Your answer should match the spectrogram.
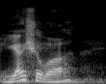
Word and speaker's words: Yeshua: That word, that name of Jesus in Greek, was the Hebrew word or name Joshua, or as they would pronounce it, Yeshua, in the language of the Old Testament books.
